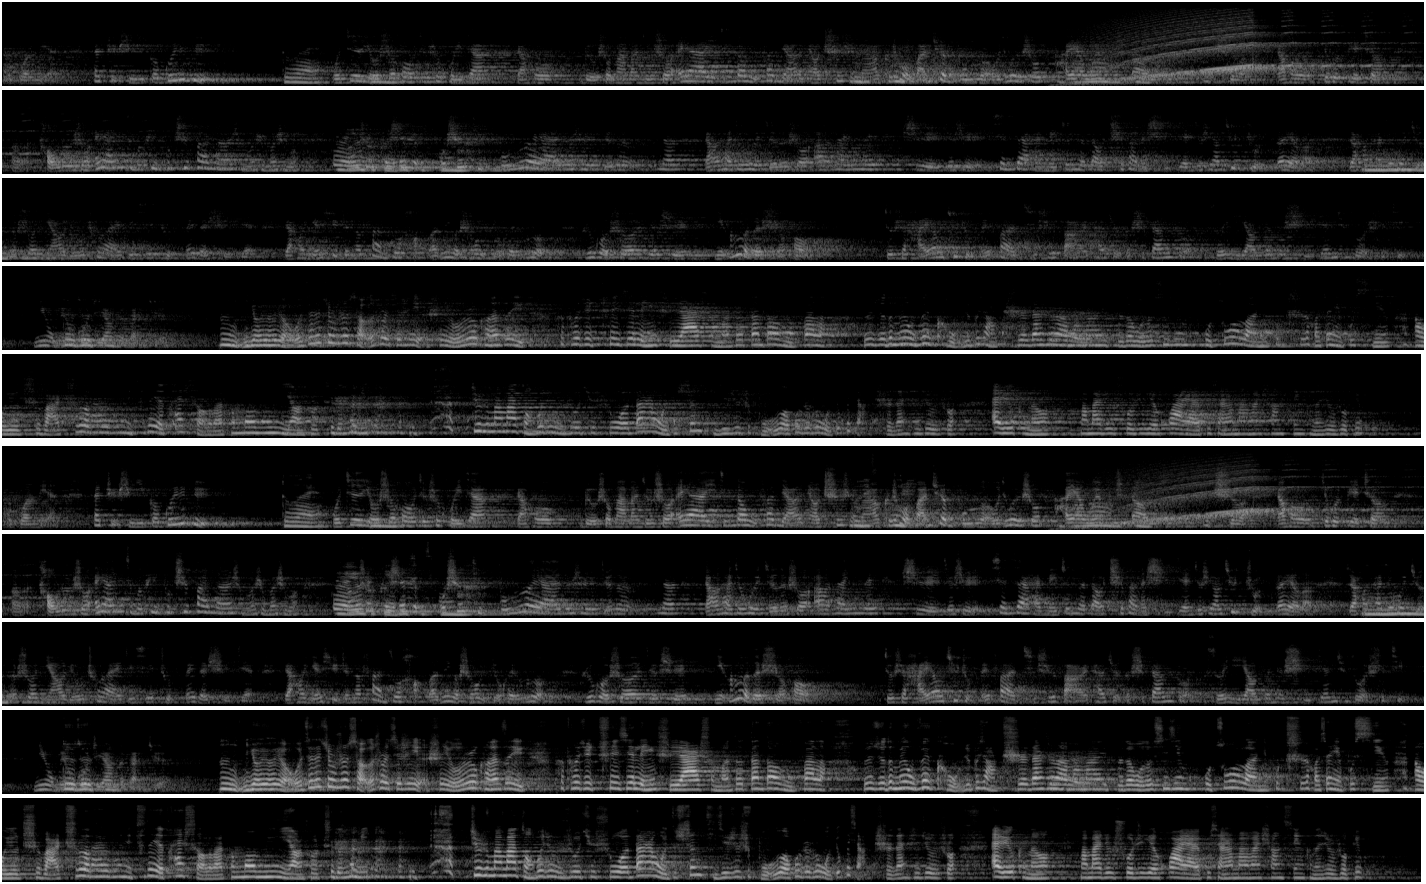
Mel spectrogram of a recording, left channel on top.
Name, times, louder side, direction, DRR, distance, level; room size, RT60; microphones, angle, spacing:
voice 1, 0.0-2.1 3.3-36.6 37.3-42.5 43.0-44.3 53.1-53.6 60.2-60.9, right 2 dB, 40° right, 5 dB, 1.7 m, -39 dB
voice 2, 2.8-3.2 3.7-4.0 8.5-9.1 10.5-11.5 17.5-18.3 18.6-18.9 27.8-28.5 43.3-43.8 44.8-60.5 60.9-67.4 67.7-70.5, right 5 dB, 65° right, 11 dB, 0.7 m, -32 dB
sound 1, 10.5-12.5 12.8-12.9 13.2-13.3 13.6-13.7 14.0-14.1 14.4-14.5 14.8-14.9 15.2-15.3 15.6-15.7, left 2 dB, 35° left, 3.6 m, -40 dB
24.5 x 14.0 x 9.2 m, 2.3 s
head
